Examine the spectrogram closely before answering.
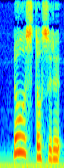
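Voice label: Japanese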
